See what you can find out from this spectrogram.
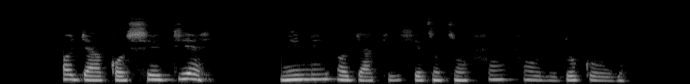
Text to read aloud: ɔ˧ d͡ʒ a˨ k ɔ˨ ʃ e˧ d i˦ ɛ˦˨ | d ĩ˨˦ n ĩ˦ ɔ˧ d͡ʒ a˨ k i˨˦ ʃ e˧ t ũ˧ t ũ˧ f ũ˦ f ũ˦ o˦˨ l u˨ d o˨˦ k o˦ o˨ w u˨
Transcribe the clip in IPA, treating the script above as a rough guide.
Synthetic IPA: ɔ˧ d͡ʒ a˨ k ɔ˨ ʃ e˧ d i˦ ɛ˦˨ | n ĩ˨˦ n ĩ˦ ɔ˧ d͡ʒ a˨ k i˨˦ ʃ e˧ t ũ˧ t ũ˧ f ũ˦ f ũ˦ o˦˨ l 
